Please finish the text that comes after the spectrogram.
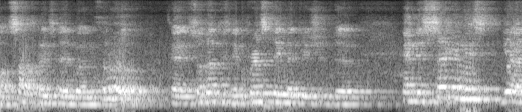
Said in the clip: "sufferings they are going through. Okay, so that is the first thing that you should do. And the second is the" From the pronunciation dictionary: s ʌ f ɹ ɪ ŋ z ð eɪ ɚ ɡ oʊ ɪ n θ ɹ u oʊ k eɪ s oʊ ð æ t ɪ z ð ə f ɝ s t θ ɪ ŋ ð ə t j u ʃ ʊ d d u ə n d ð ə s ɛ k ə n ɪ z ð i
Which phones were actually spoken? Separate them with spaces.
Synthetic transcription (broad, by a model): s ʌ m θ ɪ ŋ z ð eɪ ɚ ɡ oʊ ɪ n θ ɹ u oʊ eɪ s oʊ ð æ t ɪ z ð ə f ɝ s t θ ɪ ŋ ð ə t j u ʃ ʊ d d u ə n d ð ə s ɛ ə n ɪ z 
